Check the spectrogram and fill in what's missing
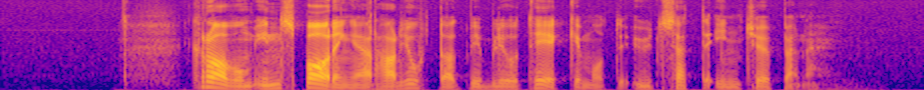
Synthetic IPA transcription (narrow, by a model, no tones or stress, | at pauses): kʰɾɑːʋʊmʔɪnspɑːɾɪŋəɾhɑːɾjʊʈɑt̪̚bɪblɪʊt̪ʰeːkəmɔt̪əʔʉːt̪sɛt̪ə̰ʔɪnçøːpə̰ɳə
